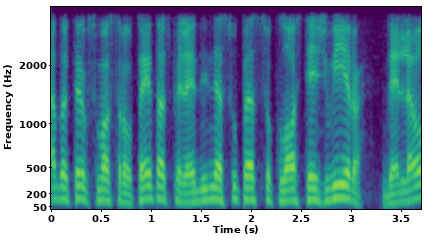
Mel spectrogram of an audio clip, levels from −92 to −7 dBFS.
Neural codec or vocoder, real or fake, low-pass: codec, 16 kHz in and 24 kHz out, 1 kbps, XY-Tokenizer; fake; 3.6 kHz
